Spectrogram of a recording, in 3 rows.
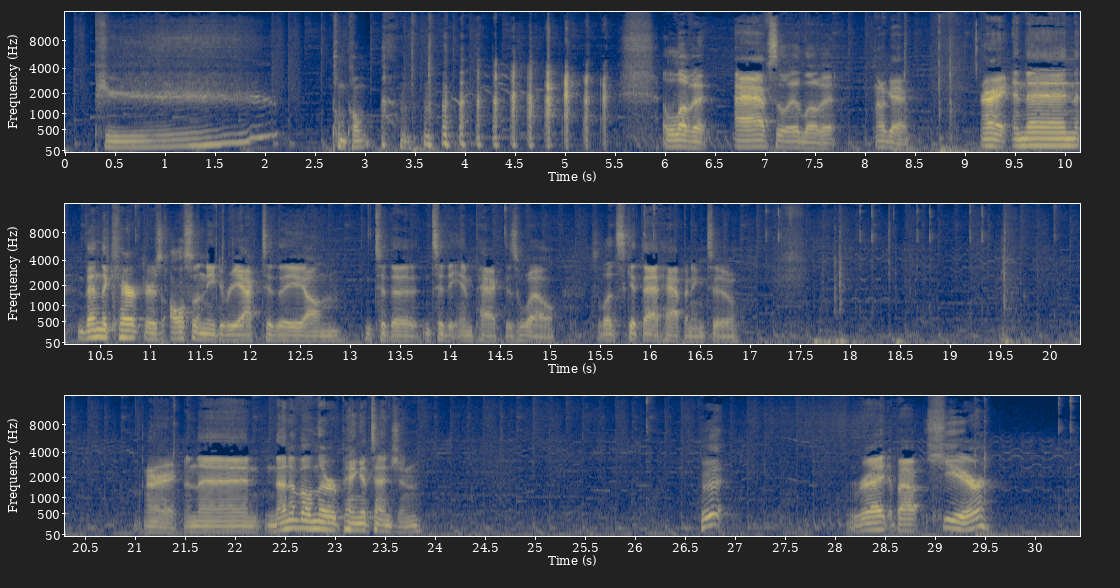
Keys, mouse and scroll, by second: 3.4 space, 8.2 space, 8.7 space, 10.8-14.5 drag, 15.9 click, 17.3 right click, 17.9 ctrl+Tab, 18.7 shift+right click, 20.0-26.1 drag.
